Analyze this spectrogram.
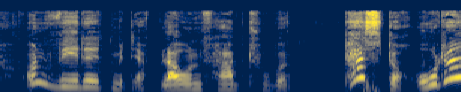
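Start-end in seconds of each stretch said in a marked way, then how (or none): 2.3-3.0 eccentric aunt voice. Acted. Tante Rotz figure voice.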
